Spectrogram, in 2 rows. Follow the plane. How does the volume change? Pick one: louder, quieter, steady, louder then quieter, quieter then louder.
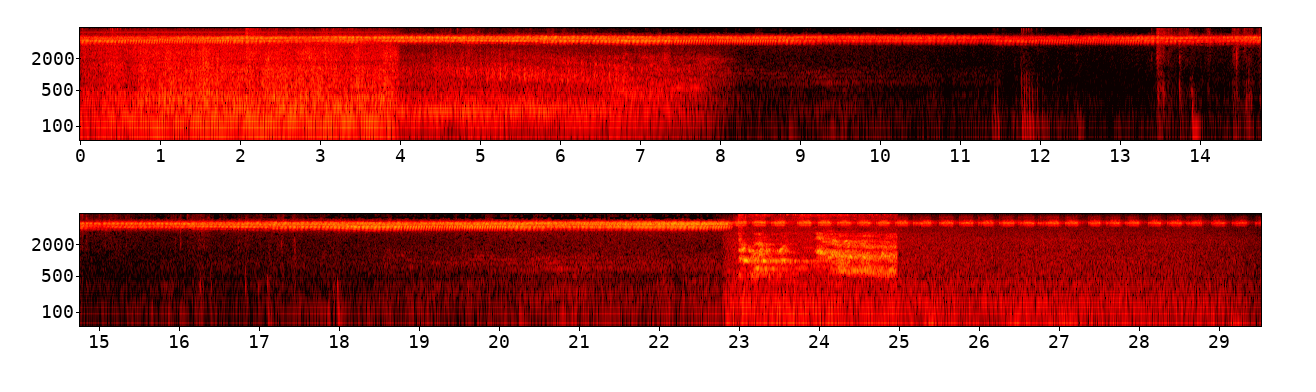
quieter.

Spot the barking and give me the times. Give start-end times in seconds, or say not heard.
22.9-25.0.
